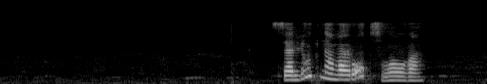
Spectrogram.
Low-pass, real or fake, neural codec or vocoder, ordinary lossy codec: 7.2 kHz; fake; codec, 44.1 kHz, 2.6 kbps, SNAC; none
